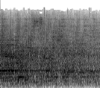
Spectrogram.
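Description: Audience applause, slowly fading away.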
